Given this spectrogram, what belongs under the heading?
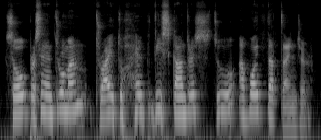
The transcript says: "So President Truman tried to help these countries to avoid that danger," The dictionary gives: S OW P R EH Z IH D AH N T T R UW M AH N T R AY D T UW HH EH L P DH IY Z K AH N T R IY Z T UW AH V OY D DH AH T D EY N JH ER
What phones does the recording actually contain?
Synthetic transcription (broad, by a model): S OW P R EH S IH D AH N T T R UW M AH N T R AY D T UW HH EH L P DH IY S K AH N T R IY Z T UW AH V OY D DH AH T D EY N JH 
